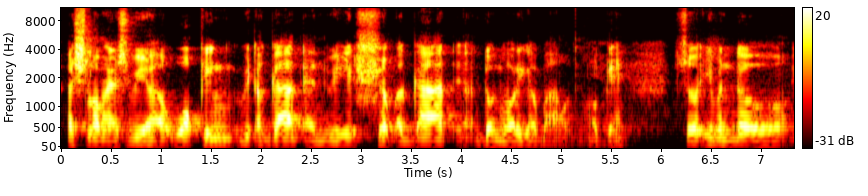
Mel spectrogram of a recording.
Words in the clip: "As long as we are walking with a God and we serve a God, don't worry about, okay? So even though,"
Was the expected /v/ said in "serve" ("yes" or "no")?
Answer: no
